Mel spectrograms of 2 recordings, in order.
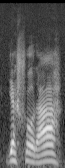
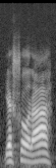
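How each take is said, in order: Both takes have the same delivery.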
